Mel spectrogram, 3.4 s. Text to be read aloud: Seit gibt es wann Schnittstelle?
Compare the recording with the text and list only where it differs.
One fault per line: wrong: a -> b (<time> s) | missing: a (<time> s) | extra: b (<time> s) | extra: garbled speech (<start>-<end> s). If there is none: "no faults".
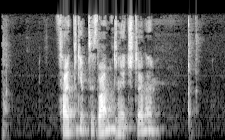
no faults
